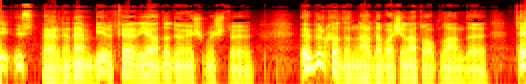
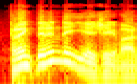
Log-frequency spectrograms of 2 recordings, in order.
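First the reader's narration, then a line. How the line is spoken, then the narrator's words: Woman crying out. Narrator (Turkish): diye haykırdı kadın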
